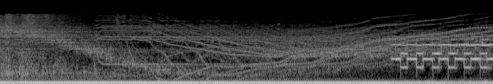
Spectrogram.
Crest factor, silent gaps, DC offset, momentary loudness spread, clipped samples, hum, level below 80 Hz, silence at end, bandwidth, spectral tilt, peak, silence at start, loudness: 10 dB; none; under 0.1%; 3 LU; under 0.1%; none; -22 dBFS; 0 s; 11 kHz; -4.5 dB/octave; -8 dBFS; 0 s; -21 LUFS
